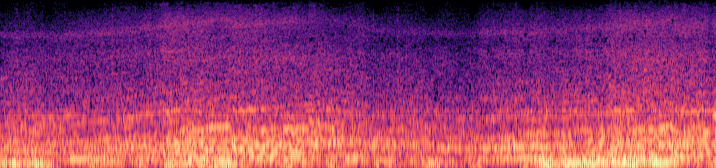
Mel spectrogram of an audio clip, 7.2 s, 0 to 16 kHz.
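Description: F1 2020 race car in a video game accelerating back to racing speed, its engine note climbing through several gear shifts, loud and steady throughout with no talking.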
